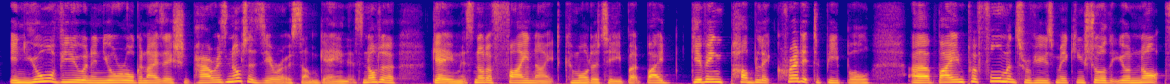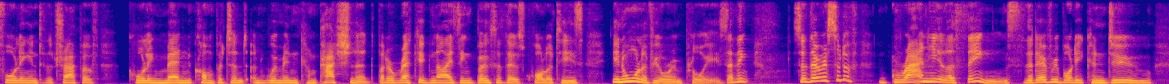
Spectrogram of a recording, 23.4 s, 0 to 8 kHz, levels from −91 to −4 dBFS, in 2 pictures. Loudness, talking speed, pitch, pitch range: -22 LUFS, 195 wpm, 190 Hz, 170-210 Hz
